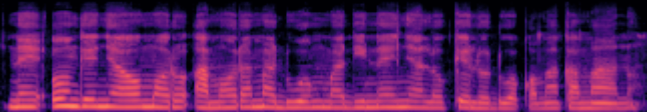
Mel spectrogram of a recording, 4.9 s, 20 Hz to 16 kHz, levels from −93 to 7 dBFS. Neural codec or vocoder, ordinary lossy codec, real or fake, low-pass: codec, 44.1 kHz, 7.8 kbps, Pupu-Codec; none; fake; 14.4 kHz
